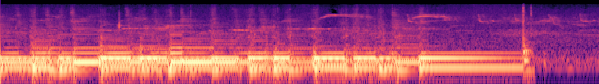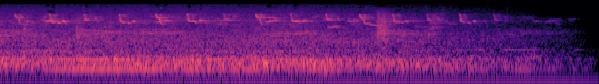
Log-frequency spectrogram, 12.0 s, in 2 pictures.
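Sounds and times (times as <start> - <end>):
faint outdoor background noise: 0.0 - 11.9
bird chirping high: 0.4 - 11.2.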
